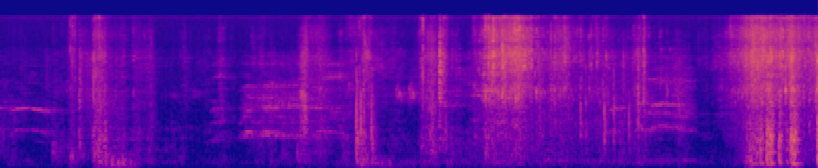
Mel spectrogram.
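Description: A rooster crowing several times in the background, with sharp metal knocks as the steel drum kiln and its ring are handled. Near the end comes a loud clatter of charcoal lumps tumbling out of the tipped drum onto a plastic sheet.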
